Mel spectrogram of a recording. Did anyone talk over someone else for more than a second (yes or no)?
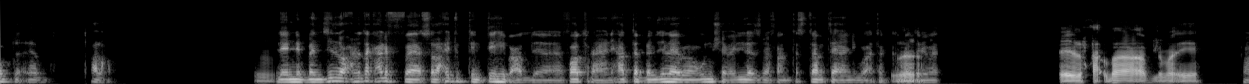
no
